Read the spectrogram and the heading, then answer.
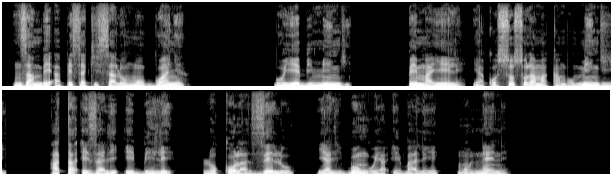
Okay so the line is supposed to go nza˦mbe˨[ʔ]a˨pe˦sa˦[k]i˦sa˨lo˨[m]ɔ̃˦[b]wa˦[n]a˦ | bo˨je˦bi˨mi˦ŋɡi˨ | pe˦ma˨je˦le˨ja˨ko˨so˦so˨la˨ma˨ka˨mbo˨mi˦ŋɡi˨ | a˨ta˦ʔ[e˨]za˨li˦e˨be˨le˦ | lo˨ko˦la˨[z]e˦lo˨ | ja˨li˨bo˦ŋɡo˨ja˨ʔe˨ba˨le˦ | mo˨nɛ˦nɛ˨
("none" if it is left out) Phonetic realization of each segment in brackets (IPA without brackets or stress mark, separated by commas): ʔ, k, m, b, ɲ, e˨, z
